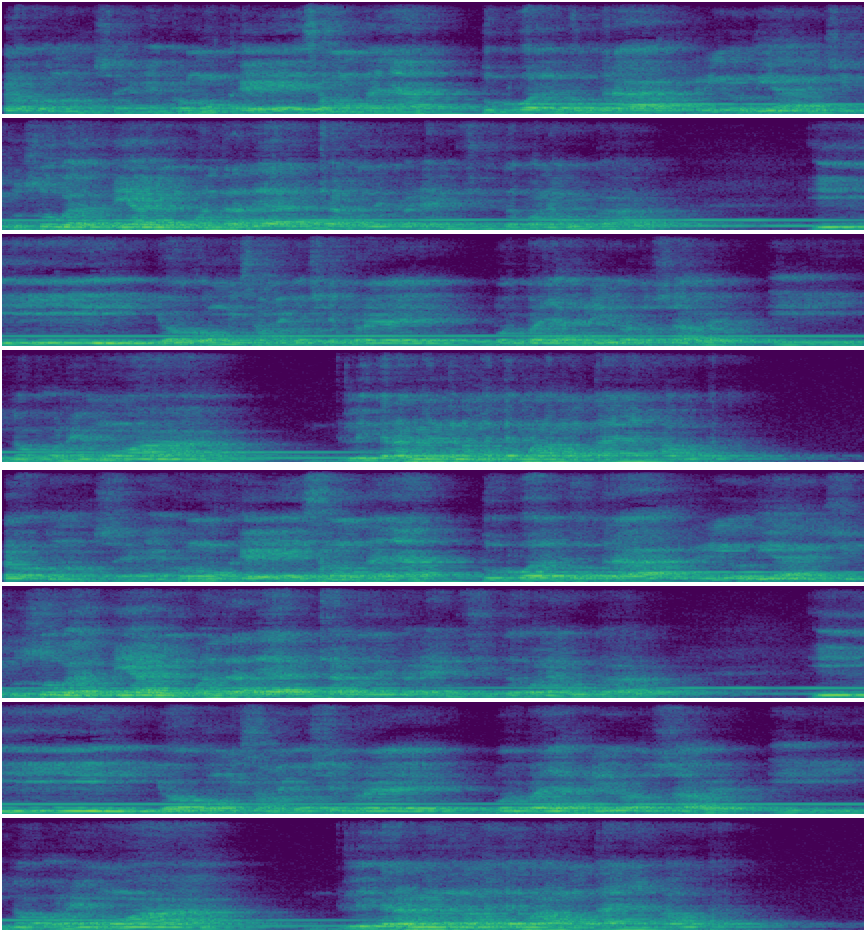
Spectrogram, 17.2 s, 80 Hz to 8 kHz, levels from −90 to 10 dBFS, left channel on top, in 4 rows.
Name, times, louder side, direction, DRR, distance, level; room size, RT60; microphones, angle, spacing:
voice 1, 0.0-7.6 8.3-14.1 14.5-16.5, right 2 dB, 10° left, -4 dB, 3.5 m, -22 dB
sound 1, 2.5-14.8, left 2 dB, 80° left, 2.3 m, -34 dB
18.5 x 16.5 x 3.6 m, 1.3 s
head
